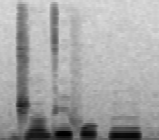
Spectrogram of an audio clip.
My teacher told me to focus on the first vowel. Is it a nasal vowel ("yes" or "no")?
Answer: yes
